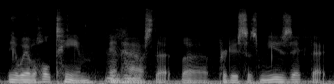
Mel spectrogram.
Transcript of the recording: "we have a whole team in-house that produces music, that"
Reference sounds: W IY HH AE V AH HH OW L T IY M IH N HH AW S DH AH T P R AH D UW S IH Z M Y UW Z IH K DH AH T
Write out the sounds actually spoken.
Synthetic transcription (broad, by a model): W IY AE V AH HH OW L T IY M IH N HH AW S DH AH T P R AH D UW S IH Z M Y UW Z IH K DH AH T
